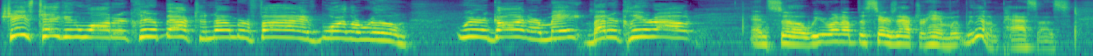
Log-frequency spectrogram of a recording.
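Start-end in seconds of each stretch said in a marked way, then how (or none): 0.0-6.9 acted frantic, very high-pitched, panicked yell. Retelling a man running at them as seawater rises, retelling his shouting. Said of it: "and he's shouting".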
